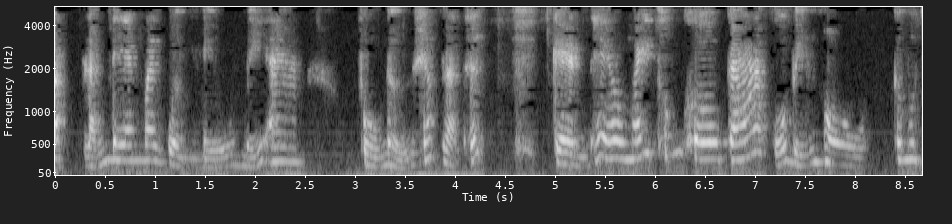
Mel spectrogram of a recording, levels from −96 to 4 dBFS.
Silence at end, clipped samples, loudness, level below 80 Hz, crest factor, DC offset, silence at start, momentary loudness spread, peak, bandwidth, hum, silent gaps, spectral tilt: 0 s; under 0.1%; -20 LUFS; -46 dBFS; 20 dB; under 0.1%; 0 s; 14 LU; 0 dBFS; 5.4 kHz; none; none; -4 dB/octave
